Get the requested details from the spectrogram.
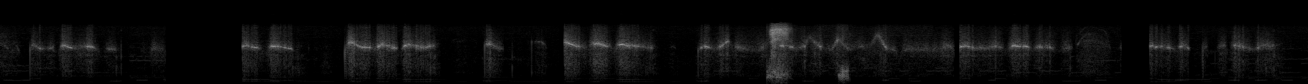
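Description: Someone whistles a wandering tune in short, uneven phrases with brief pauses between them, broken midway by a couple of sharp, breathy bursts.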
